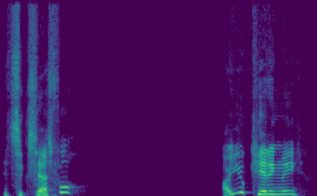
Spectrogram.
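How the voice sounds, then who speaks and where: A man's voice: very high voice, wildly swooping pitch, unhurried, a bit bright, no room sound. Casual man calling a game, dry close sound. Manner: informal, conversational, chatting with listeners. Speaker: live audio play-by-play host. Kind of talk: casual fan play-by-play commentary and analysis.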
